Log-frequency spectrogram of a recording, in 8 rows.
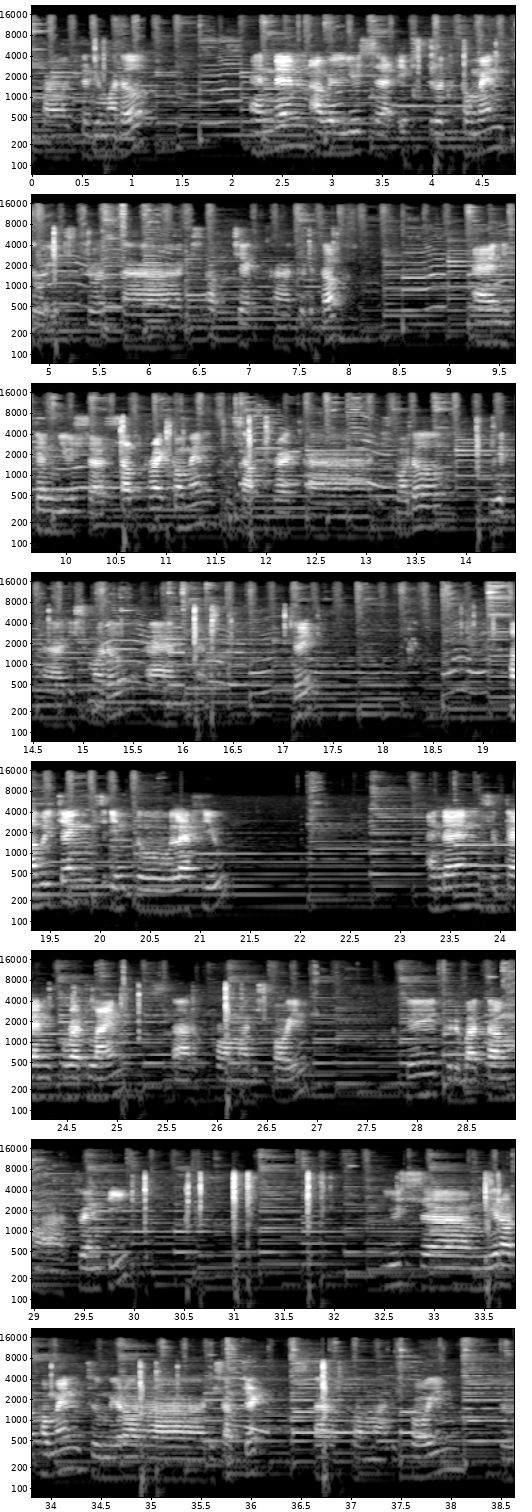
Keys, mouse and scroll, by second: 0.7 shift+middle click, 3.3-4.9 typing, 6.8 click, 7.4 space, 8.6 click, 9.2 middle click, 10.4-11.6 typing, 12.3 click, 13.9 space, 14.9 click, 15.9 space, 17.1 middle click, 20.4 click, 23.3-23.6 scroll down 1, 23.6 middle click, 24.9 l, 25.9 space, 27.6 click, 29.8-30.8 typing, 34.7 space, 35.4 click, 36.5 space, 37.8 click.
